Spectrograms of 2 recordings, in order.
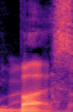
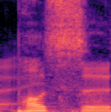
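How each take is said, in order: First: The word is said with an English pronunciation. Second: The word is said with a Korean pronunciation. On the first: This is how the caster will say it on air. "because it's an English word" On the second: This is how the player asks for the name to be said. "requests that you say Bus every time you cast"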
